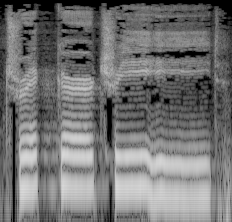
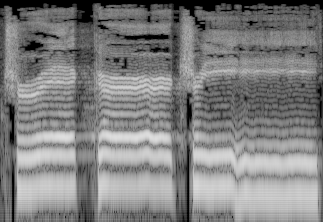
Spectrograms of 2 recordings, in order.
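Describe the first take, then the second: First: It is said at a moderate volume. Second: It is said somewhat louder than normal.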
